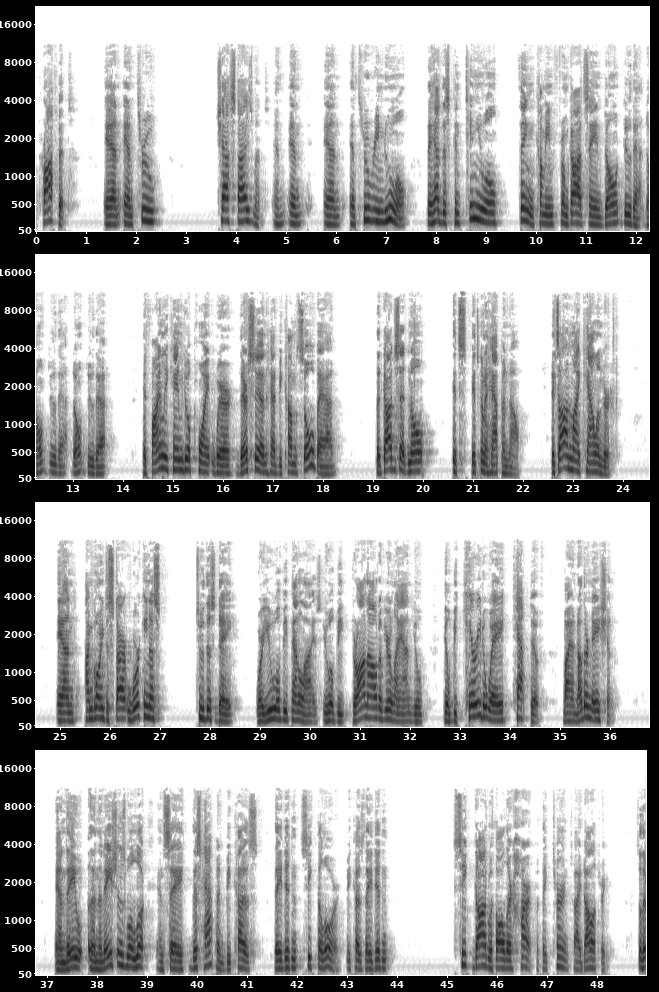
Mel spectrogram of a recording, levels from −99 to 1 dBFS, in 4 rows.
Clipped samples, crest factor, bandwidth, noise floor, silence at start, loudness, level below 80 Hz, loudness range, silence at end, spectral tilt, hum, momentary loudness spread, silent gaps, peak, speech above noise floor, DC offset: under 0.1%; 18 dB; 11.5 kHz; -83 dBFS; 0.15 s; -21 LUFS; -62 dBFS; 4 LU; 0 s; -6 dB/octave; 60 Hz at -50 dBFS; 10 LU; none; -2 dBFS; 63 dB; under 0.1%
